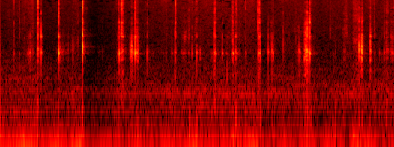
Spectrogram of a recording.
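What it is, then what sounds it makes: Plastic pill bottle scratched. A small orange plastic prescription pill bottle with a white cap is held close to the mic while fingernails scratch its cap and sides. Quick, irregular, bright scratchy clicks and ticks come in a steady flurry, some with a thin plastic ping, over a faint low hiss.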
